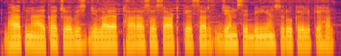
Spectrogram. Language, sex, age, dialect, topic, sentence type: Magahi, male, 25-30, Southern, banking, statement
